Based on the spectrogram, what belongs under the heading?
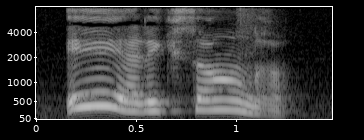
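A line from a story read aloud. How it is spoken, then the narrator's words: Shouted. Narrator (French): cria-t-il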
